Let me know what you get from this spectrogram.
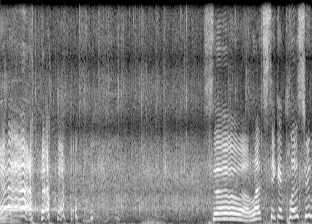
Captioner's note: audience cheering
